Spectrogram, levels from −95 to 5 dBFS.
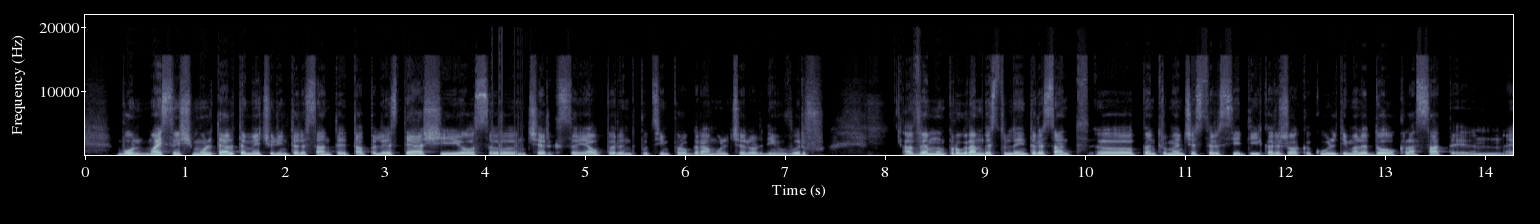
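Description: From 4.02 to 4.43 s, after "etapele astea și o" and before "să iau pe rând", processor overload crackle appears. About ten buffers of around 10 ms miss their deadlines and drop to silence. The waveform shows hard-edged gaps, and the spectrogram shows broadband vertical streaks, heard as gritty tearing over the speech.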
